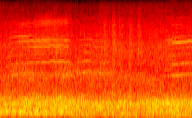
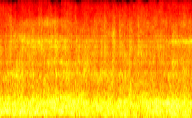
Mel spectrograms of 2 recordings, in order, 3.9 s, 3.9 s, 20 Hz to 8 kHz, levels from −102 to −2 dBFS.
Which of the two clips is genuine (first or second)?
first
